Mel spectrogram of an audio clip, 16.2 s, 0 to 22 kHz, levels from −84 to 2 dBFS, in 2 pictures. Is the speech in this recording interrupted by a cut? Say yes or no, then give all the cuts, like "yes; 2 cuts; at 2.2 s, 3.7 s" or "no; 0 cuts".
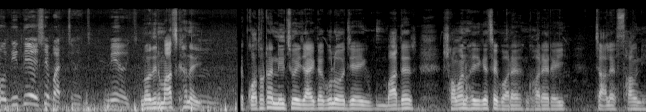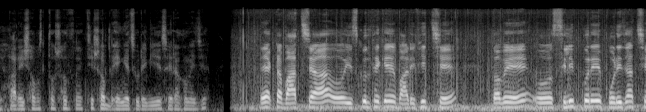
yes; 2 cuts; at 3.0 s, 11.2 s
